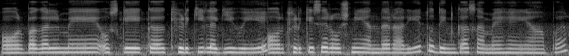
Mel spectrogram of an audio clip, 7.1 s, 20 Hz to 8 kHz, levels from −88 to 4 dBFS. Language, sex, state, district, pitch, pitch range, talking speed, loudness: Hindi, female, Uttar Pradesh, Jalaun, 220 Hz, 210-225 Hz, 200 wpm, -21 LUFS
